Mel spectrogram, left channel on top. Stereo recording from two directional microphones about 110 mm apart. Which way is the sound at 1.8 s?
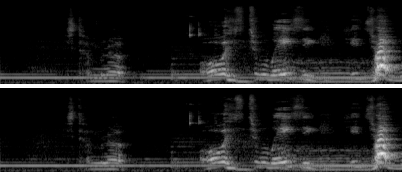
5° left (ahead or behind).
